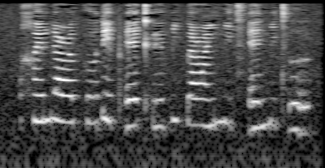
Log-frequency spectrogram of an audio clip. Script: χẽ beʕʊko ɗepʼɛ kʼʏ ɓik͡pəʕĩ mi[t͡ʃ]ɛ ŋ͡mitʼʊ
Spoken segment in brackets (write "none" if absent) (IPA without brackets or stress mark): t͡sʼ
